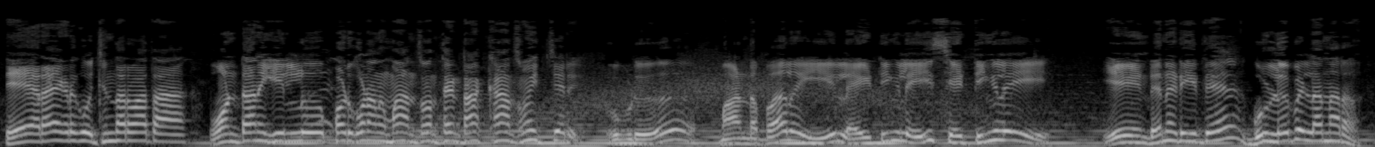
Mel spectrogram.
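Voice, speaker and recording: A man's voice: high-pitched, rapid-fire, over music, natural voice. A man playing a garrulous, fussy, grumbling wedding guest in a film comedy. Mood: chatty grumbling. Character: nosy, chattering, grumbling wedding guest from groom's side.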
